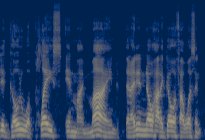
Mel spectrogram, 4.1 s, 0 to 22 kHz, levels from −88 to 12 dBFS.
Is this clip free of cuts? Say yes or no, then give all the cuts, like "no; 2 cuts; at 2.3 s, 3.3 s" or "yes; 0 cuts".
yes; 0 cuts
